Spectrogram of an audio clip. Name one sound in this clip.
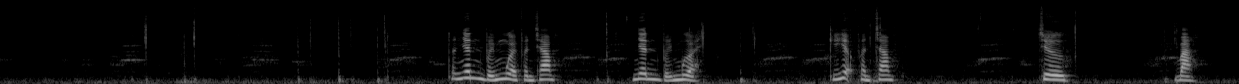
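Calculator keys click softly as they are pressed.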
